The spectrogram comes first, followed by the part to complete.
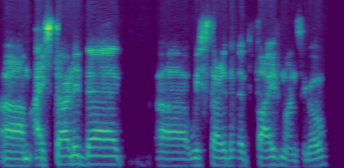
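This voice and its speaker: A man with a Catalan accent speaks at a fairly high pitch. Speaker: lettering artist and designer. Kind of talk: podcast interview. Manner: halting, many fillers.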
